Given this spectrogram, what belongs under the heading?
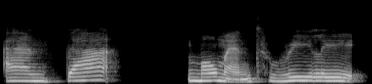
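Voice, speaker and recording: A woman with a Finnish accent speaks in a low, deep register, taking her time over each phrase. She tells her story softly and reflectively, as a guest on an interview show. Her remote audio sounds muffled and dull. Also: fairly even intonation. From Finland. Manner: soft, reflective and unhurried.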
